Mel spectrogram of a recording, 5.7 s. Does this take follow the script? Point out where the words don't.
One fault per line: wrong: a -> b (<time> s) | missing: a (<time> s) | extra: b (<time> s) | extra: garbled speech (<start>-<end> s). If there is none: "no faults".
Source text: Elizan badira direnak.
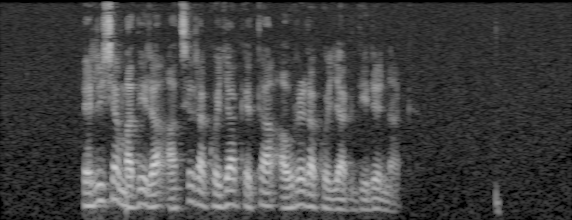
extra: atzerakoiak eta aurrerakoiak (1.8 s)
